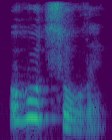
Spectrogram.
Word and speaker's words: Гуцули: Гуцули має три склади причому наголошеним буде середній склад цу гуцули проаналізуємо слово Швець скільки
